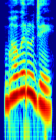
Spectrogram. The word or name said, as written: ಭವರುಜೆ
